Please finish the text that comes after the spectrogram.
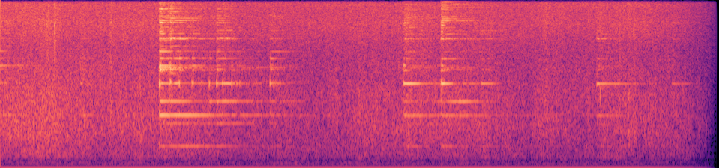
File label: bell buoy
